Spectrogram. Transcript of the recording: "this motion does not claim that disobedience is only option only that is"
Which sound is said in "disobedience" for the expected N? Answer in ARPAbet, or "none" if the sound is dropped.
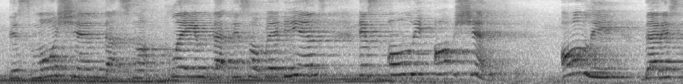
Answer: N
